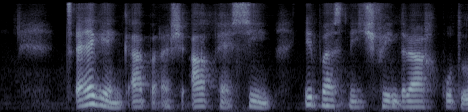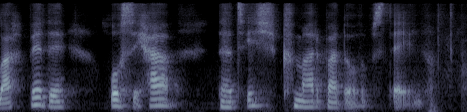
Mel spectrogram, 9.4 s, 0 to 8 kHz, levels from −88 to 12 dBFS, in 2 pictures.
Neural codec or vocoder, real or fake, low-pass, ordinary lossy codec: codec, 16 kHz, 0.7 kbps, FocalCodec; fake; 7.2 kHz; MP3, 48 kbps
